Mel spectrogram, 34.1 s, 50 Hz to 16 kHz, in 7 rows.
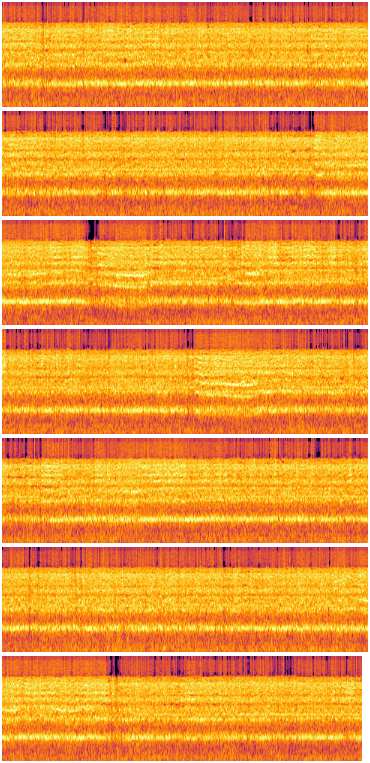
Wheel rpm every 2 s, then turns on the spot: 220, 230, 230, 230, 230, 220, 230, 230, 230, 230, 230, 230, 230, 230, 230, 220, 230.
none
